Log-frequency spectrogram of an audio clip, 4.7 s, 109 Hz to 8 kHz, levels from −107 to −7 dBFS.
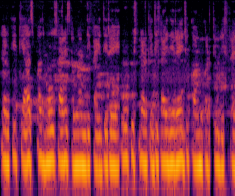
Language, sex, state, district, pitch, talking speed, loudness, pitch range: Hindi, female, Jharkhand, Jamtara, 220 Hz, 280 wpm, -35 LUFS, 215-230 Hz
